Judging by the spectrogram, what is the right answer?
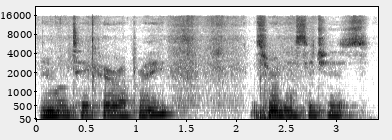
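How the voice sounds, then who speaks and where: A hoarse woman chatting through a tarot card reading, soft and meandering as she shuffles and lays out cards. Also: low-pitched, flat delivery, a little slow, background noise. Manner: soft, meandering, half to herself while handling cards. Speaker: tarot reader. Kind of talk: casual tarot reading monologue.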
